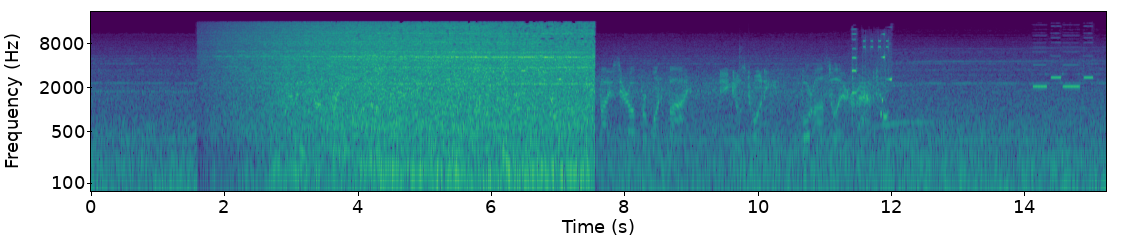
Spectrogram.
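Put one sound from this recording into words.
A jet engine hums low and steadily from inside a cockpit.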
